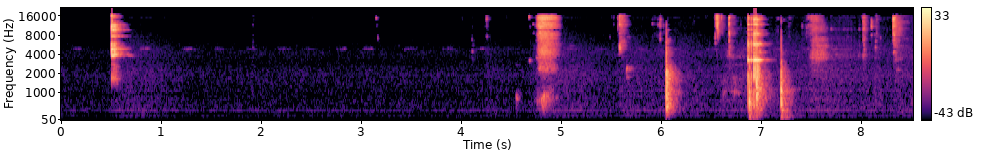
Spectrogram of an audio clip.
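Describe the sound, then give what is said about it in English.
Glasses clink together in a toast: one bright chime, a quiet pause, then a quick cluster of sharp clinks and taps, with no voices. “Cheers. I got one poured already.”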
